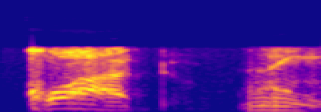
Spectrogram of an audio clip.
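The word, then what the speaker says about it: quadroon: what to start with but it's pronounced quadrune and the other one is octoroon now we have so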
